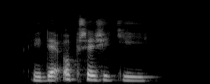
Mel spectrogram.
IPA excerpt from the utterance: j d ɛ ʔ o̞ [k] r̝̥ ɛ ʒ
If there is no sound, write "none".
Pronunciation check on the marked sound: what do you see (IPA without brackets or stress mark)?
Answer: p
